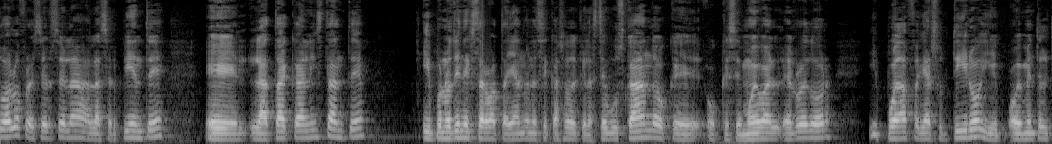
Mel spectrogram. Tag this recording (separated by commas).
inside a small room, Speech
